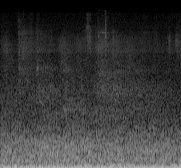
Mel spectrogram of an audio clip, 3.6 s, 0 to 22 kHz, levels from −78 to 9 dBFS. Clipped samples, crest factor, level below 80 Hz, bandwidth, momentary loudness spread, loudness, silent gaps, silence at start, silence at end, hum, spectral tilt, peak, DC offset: under 0.1%; 12 dB; -28 dBFS; 17.5 kHz; 2 LU; -28 LUFS; none; 0 s; 0 s; none; -5.5 dB/octave; -10 dBFS; 6%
